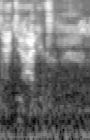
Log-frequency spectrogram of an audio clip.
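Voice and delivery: very soft slow whisper. Real, not acted. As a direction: hush it, barely voiced. Repeats name in whisper. (шёпотом)

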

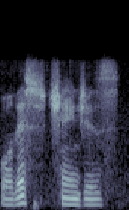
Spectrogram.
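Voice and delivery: the penny drops heavily; grave realization. Acted. Merchant realizes significance.

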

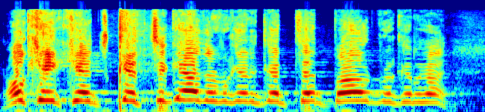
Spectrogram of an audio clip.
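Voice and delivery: put-on high, loud, frantic rallying of the kids; hyper dad, mosquito-like. Dad herding kids to the boat, hyperactive high-pitched shouting. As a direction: manic dad on overdrive. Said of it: "like a mosquito on cocaine".

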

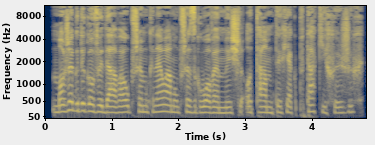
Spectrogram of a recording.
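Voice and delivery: plain reading voice

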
